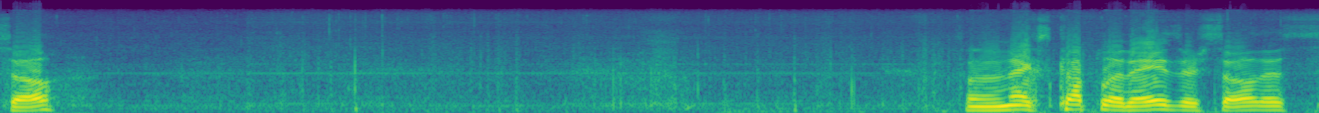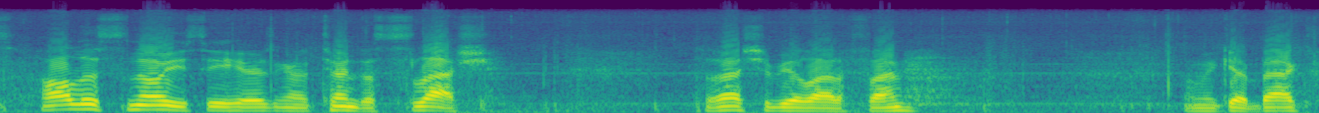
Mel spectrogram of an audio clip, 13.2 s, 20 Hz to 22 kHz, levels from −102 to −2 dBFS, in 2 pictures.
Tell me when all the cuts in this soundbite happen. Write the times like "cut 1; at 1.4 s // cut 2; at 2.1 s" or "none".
cut 1; at 1.7 s

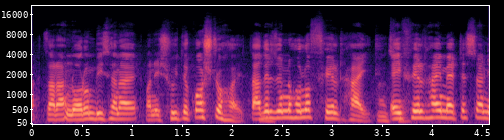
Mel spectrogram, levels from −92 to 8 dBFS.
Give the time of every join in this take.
none

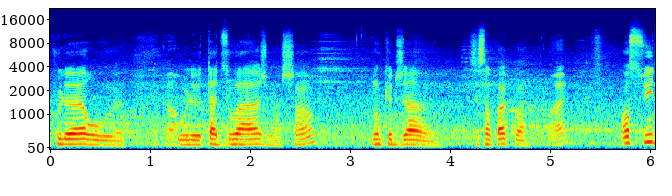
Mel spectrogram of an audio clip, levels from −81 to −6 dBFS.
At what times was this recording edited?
none

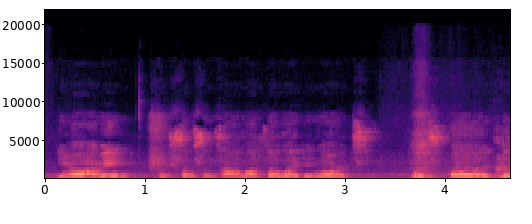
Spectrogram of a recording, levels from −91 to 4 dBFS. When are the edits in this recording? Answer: cut 1; at 1.1 s

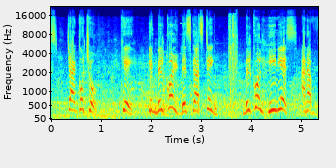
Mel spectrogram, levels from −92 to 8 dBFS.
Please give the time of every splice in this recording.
cut 1; at 1.4 s

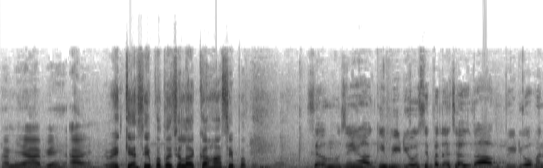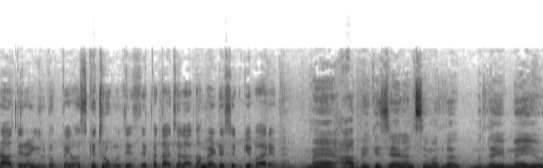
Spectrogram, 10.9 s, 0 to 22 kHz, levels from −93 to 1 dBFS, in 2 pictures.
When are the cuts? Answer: cut 1; at 1.1 s // cut 2; at 8.4 s

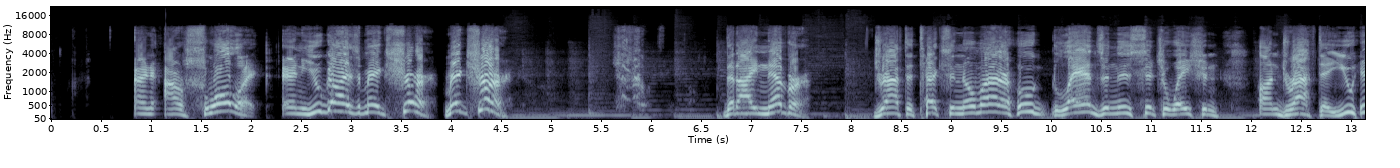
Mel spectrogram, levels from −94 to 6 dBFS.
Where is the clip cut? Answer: none

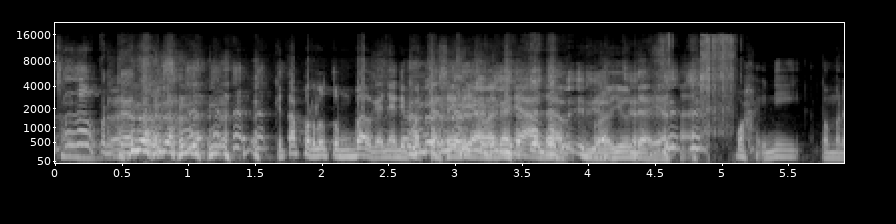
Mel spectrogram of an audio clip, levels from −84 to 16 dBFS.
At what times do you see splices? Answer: cut 1; at 4.9 s

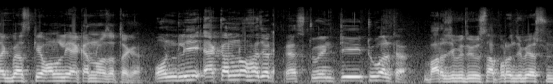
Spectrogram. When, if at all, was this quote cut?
cut 1; at 2.7 s

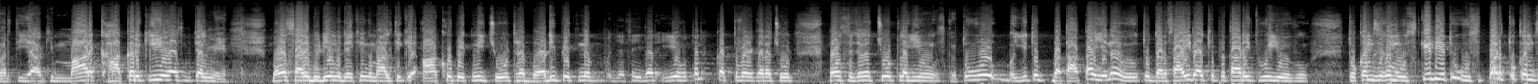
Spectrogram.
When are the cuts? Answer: none

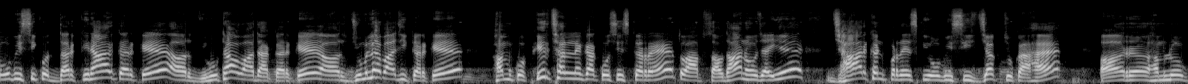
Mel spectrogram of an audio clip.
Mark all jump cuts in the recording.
none

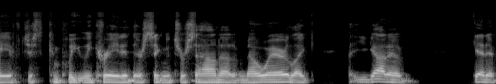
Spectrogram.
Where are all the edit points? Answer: cut 1; at 3.5 s

